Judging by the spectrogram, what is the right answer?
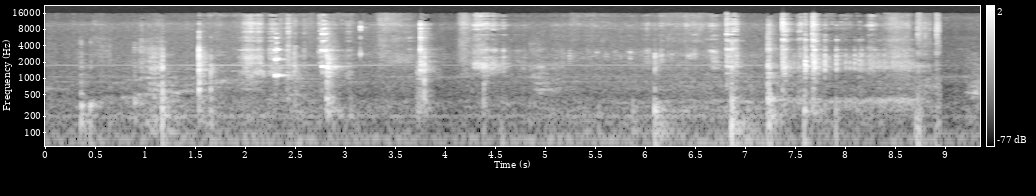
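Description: Aluminium idli mould plates and stand being handled on a stone counter: scattered knocks and light metallic clinks, a couple ringing briefly. Near the end a silicone brush rubs oil over a plate, with small clicks.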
